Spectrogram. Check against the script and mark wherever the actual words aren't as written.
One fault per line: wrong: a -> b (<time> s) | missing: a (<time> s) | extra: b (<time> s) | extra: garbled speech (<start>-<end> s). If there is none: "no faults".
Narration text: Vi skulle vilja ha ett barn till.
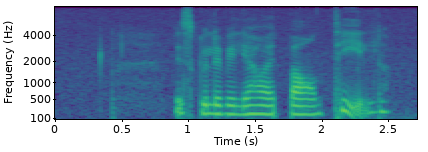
no faults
